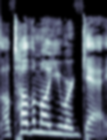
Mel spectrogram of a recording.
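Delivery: plain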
